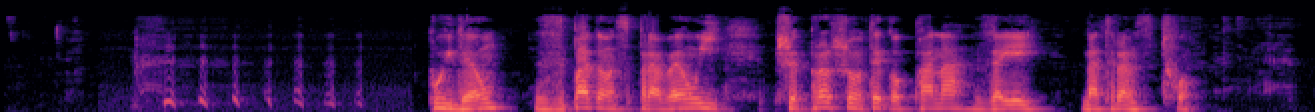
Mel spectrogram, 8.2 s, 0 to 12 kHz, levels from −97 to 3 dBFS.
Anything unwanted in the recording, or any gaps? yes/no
yes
